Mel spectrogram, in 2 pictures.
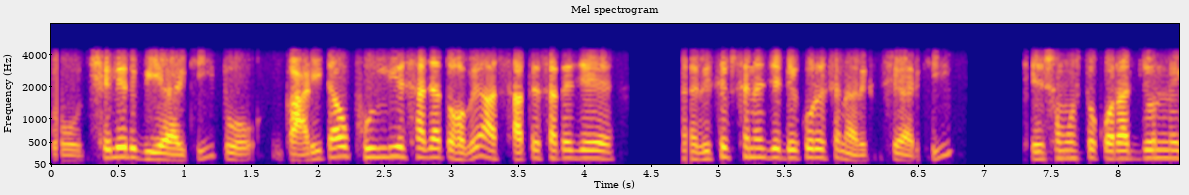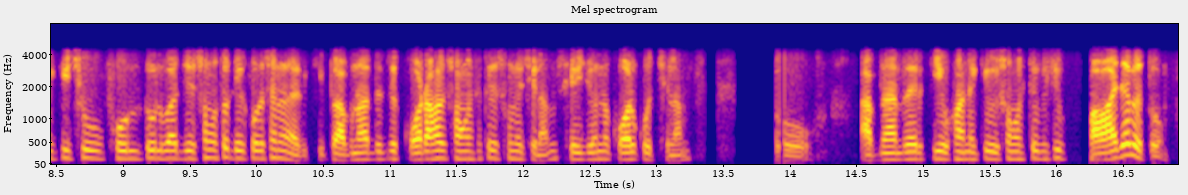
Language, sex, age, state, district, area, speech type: Bengali, male, 18-30, West Bengal, North 24 Parganas, rural, conversation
